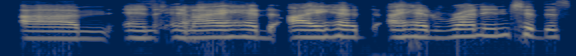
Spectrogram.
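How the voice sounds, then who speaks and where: On a very clean recording with a silent background and a dry, close sound with no echo, a woman uses a normal speaking voice at medium pitch with fairly even intonation. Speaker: podcast host, animal energy intuitive. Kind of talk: casual chat. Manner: friendly, chatty.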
